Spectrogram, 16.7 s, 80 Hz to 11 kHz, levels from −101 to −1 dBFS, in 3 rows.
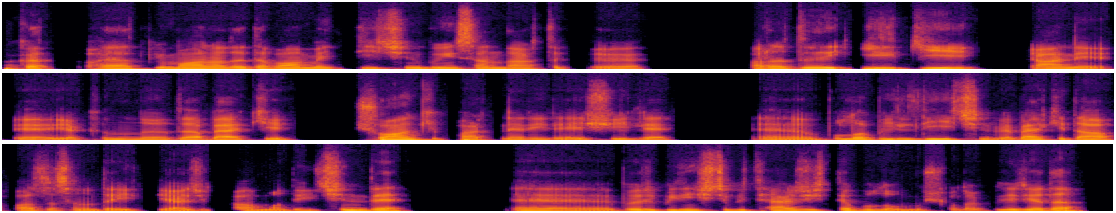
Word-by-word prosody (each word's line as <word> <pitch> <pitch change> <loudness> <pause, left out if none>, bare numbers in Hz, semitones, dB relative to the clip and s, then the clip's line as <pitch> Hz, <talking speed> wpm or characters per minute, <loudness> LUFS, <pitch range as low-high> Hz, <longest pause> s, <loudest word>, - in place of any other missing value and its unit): fakat 125 -1 0 0.2
hayat 110 +1 0
bir 120 - 0
manada 105 -1 +4
devam 100 +2 +2
ettiği 100 +4 -3
için 110 -5 0
bu 95 - +2
insan 95 0 +1
da 90 - +1
artık, 90 0 -4
ııı, 90 0 -2 0.5
aradığı 90 +3 +3
ilgiyi, 95 -4 +2 0.3
yani, 90 0 +1
eee, - - -1
yakınlığı 85 0 -2
da 85 0 +1
belki 90 +2 +2 0.3
şu 110 - +2
anki 110 -3 +5
partneriyle, 90 -2 -2
eşiyle, 85 -1 -1 0.4
ııı, 95 - -2
bulabildiği 90 0 +1
için 95 0 0
ve - - -2
belki 95 0 +2
daha 90 0 +3
fazlasına 85 0 -2
da - - 0
ihtiyacı - - -2
kalmadığı 85 - -3
için 90 +2 +1
de, 110 +3 +3 0.5
eee, 90 +1 0
böyle 90 0 +1
bilinçli 95 +1 +1
bir 100 - -3
tercihte 90 +2 0
bulunmuş 95 +2 -4
olabilir 90 +3 -3
ya 95 -1 +3
da - - +2
95 Hz, 160 wpm, -24 LUFS, 90-100 Hz, 0.5 s, anki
